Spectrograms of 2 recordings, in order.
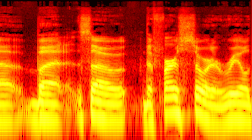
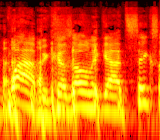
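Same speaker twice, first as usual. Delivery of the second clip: much higher, whiny, baffled boss; mock boss voice; 8 semitones higher, 4 dB louder than usual. Retelling the boss's reaction, high whiny mock voice. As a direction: squeal it like a caught-out boss.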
